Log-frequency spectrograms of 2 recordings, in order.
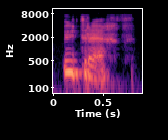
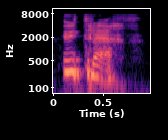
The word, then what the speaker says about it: Utrecht: how do you pronounce this university? Utrecht. Yeah, I'm not gonna be able to do that. You can. Say it one more time. Utrecht. Utle.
